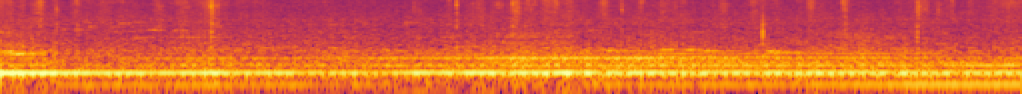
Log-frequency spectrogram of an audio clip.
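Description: A crochet hook softly clicks and rustles through thread.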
